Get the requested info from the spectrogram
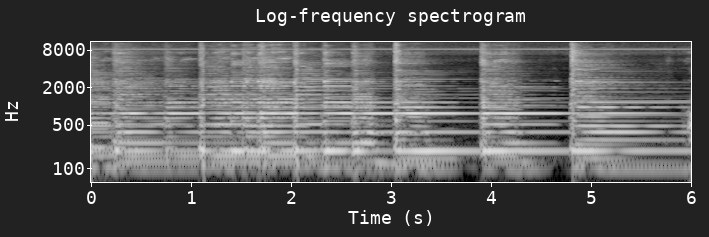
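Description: Acoustic guitar strummed in the song's closing instrumental bars: a run of sharp chord strokes, with the last chord, struck about five seconds in, left ringing and fading.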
